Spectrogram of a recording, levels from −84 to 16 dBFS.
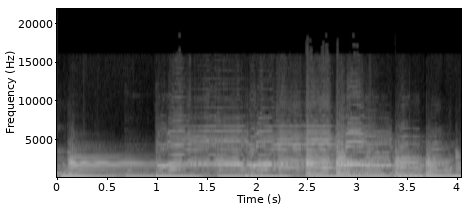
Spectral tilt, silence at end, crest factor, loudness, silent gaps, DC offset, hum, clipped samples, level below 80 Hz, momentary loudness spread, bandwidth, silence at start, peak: -4.5 dB/octave; 0 s; 14 dB; -19 LUFS; none; under 0.1%; none; under 0.1%; -36 dBFS; 6 LU; 17 kHz; 0 s; -6 dBFS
